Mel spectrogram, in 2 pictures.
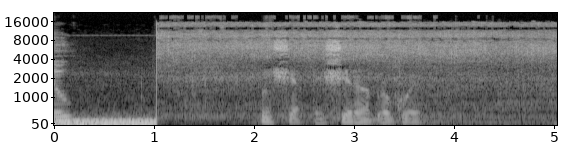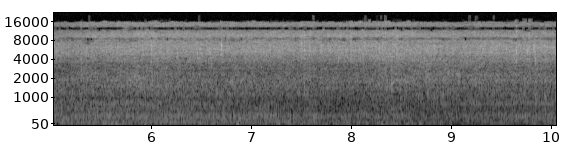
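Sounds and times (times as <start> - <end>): food sizzling and bubbling in pan: 1.0 - 10.0.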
